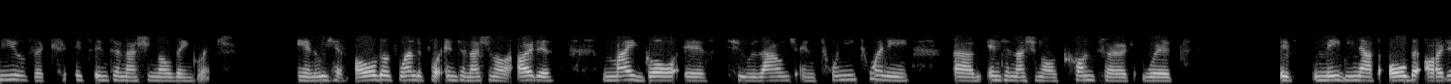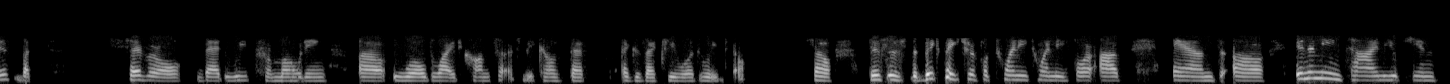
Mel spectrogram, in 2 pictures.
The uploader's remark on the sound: On the phone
